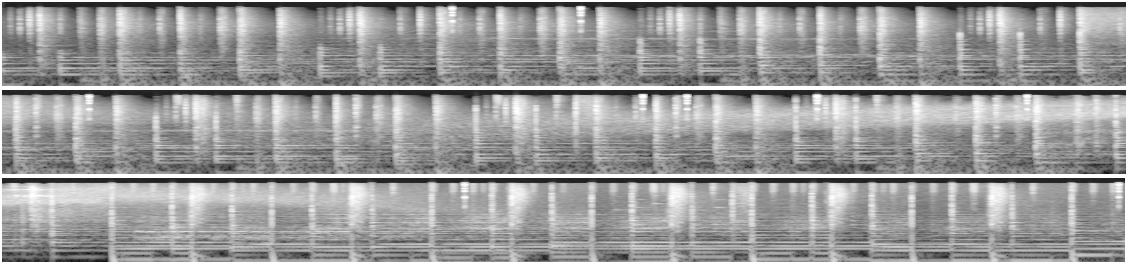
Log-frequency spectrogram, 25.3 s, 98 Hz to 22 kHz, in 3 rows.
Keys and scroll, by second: 6.8 ctrl+h, 7.3 ctrl+h, 17.7 Left, 18.1 Left, 18.4 Left, 18.7 Left, 19.5 Up, 19.8 Up.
